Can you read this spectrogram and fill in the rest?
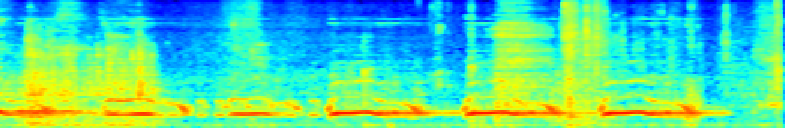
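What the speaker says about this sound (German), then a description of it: "Erstmal der Uhu, wie man hören kann." An eagle owl hoots repeatedly from a Brio Magic Tunnel toy, deep evenly spaced calls about once a second, fairly close, against a quiet background.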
